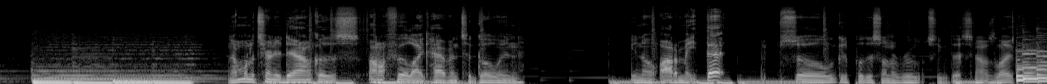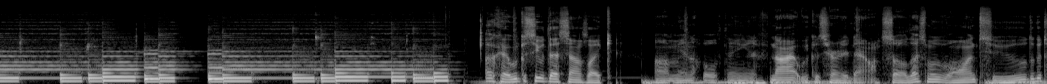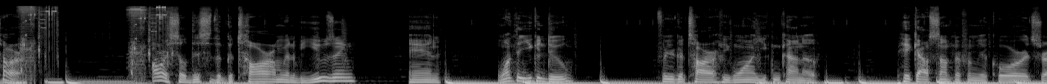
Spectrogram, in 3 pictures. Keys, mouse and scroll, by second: 2.5-3.4 alt+scroll up 1, 4.9 ctrl+click, 5.2 shift+click, 11.8 space, 11.9 space, 12.1 ctrl+a, 12.3 alt+click, 13.1-13.5 scroll down 1, 14.9 space, 16.1 right click, 16.9 double click, 18.2 ctrl+click, 19.9 right click, 27.3-27.9 scroll up 1, 27.9-28.5 scroll down 1, 28.7 ctrl+click.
